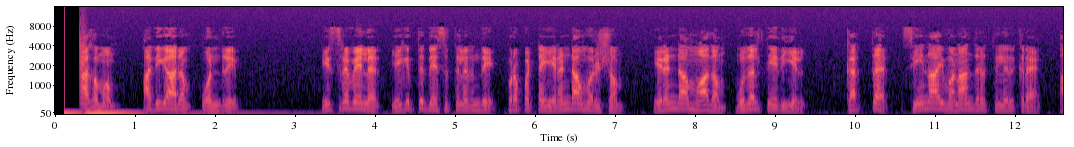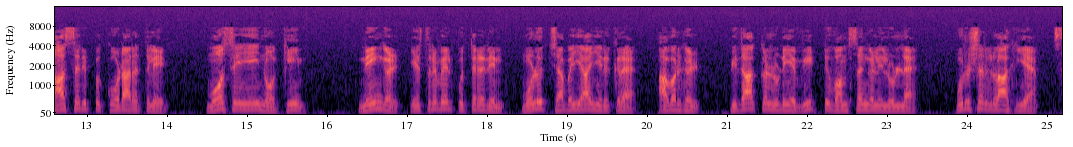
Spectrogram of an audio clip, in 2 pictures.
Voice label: tamil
